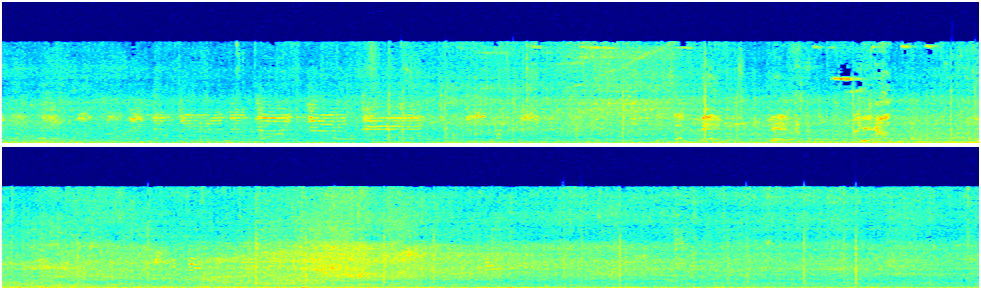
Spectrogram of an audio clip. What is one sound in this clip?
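Cars and vans drive past on a road close by.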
